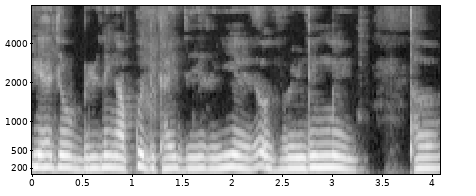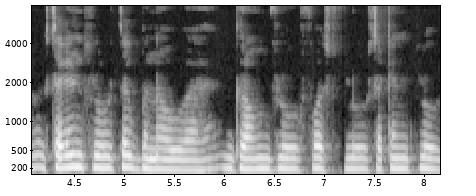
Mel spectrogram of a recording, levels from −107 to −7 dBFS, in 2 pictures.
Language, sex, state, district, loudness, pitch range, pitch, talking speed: Hindi, female, Uttar Pradesh, Etah, -17 LUFS, 185-205 Hz, 195 Hz, 185 wpm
